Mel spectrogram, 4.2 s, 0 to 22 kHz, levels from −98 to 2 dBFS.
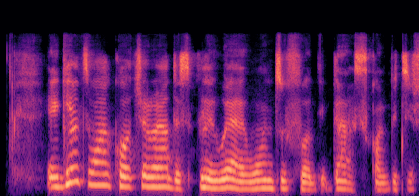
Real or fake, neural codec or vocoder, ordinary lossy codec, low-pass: fake; codec, 24 kHz, 3 kbps, HILCodec; none; 10.8 kHz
